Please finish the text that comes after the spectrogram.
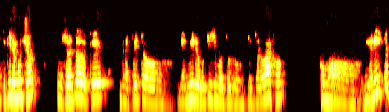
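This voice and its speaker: A man's voice: a little high, vocal fry, slightly rough, phone-quality sound. A man with an Argentine accent hosting a conversational radio programme, speaking in an informal, affectionate way. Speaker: radio host and interviewer. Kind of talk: conversational radio interview with closing book recommendation.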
